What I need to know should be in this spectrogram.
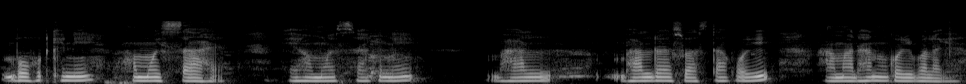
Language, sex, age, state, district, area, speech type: Assamese, female, 45-60, Assam, Sivasagar, rural, spontaneous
